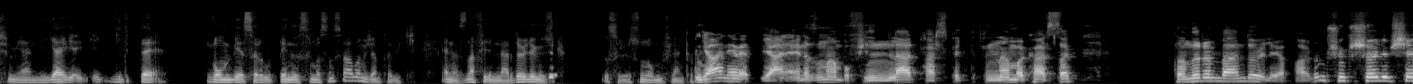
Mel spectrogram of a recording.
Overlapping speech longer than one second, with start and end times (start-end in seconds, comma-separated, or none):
none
